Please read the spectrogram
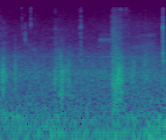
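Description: Footsteps on gravel: about three crunching steps, evenly spaced, under low background noise.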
